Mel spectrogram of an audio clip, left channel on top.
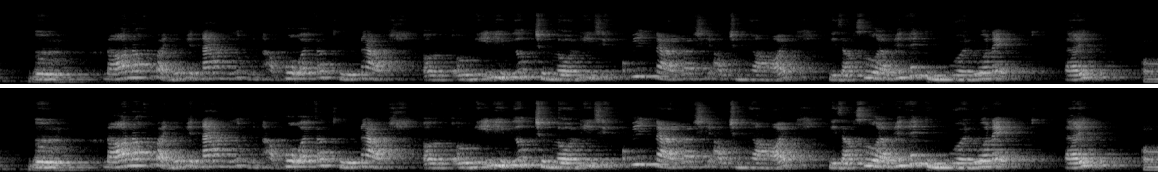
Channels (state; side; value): quieter; left; 6.4 dB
